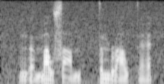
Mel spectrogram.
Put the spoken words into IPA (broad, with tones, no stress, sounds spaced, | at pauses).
ŋ əː˨˩ m a˧ w s a˨˩˦ m | t̪ ə˧ m ɹ a˨˩˦ w t̪ ɛ˨˩˦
